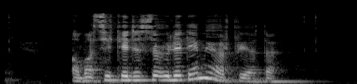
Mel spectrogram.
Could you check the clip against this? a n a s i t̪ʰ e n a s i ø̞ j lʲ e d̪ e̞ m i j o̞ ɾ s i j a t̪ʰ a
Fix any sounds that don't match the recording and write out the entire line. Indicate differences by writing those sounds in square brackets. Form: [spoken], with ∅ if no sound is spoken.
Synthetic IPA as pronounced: a [m] a s i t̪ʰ e n [i] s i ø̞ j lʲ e d̪ e̞ m i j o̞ ɾ [f] i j a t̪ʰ a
